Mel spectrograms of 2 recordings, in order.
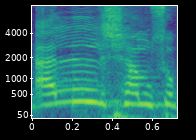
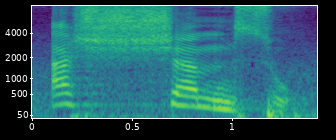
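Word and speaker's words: الشمسُ: তখন কিভাবে বলবো এখানে আল শামসু বলা যাবে না কি বলা যাবে না আল শামসু বলা যাবে না এখানে বলতে হবে আশামসু কি বলতে হবে আশামসু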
